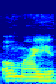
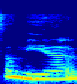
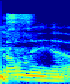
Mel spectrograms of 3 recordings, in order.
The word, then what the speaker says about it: Omia: But um yeah, so they just pronounce it Omaya, too. I'm like, "No, it's Omia." It's Omia.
